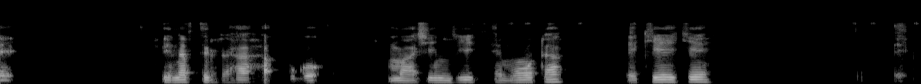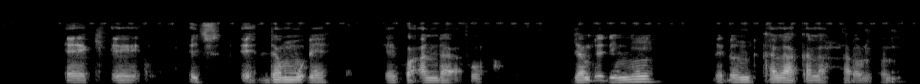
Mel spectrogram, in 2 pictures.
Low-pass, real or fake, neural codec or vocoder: 7.2 kHz; fake; codec, 44.1 kHz, 7.8 kbps, DAC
